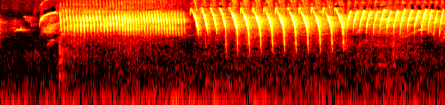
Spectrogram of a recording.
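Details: Male canary singing energetically to teach young canaries to sing and excite females: a sustained high buzzy note, then a run of rapid descending sweeps, then a fast steady trill.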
